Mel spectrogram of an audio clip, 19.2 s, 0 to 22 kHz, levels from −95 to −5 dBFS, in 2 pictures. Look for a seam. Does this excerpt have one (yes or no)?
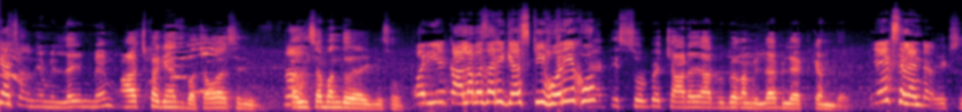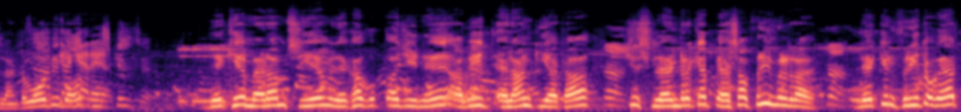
yes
